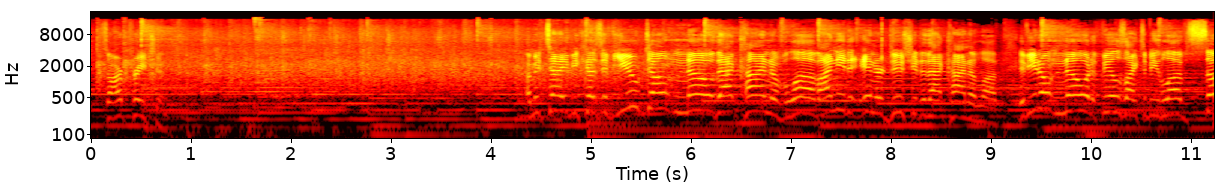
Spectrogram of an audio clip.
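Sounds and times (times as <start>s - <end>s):
audience clapping: 0.0s - 8.0s
speech: 0.2s - 1.0s, 4.4s - 11.2s.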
